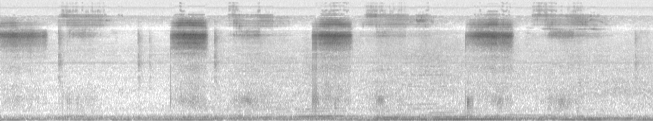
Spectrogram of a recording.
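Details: Sleeping pug snoring: low, rumbling snoring and snorting with noisy breathing throughout.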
